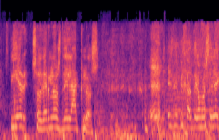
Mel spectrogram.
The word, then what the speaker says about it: Choderlos de Laclos: Hola, se dice Pierre Choderlos de Laclos.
